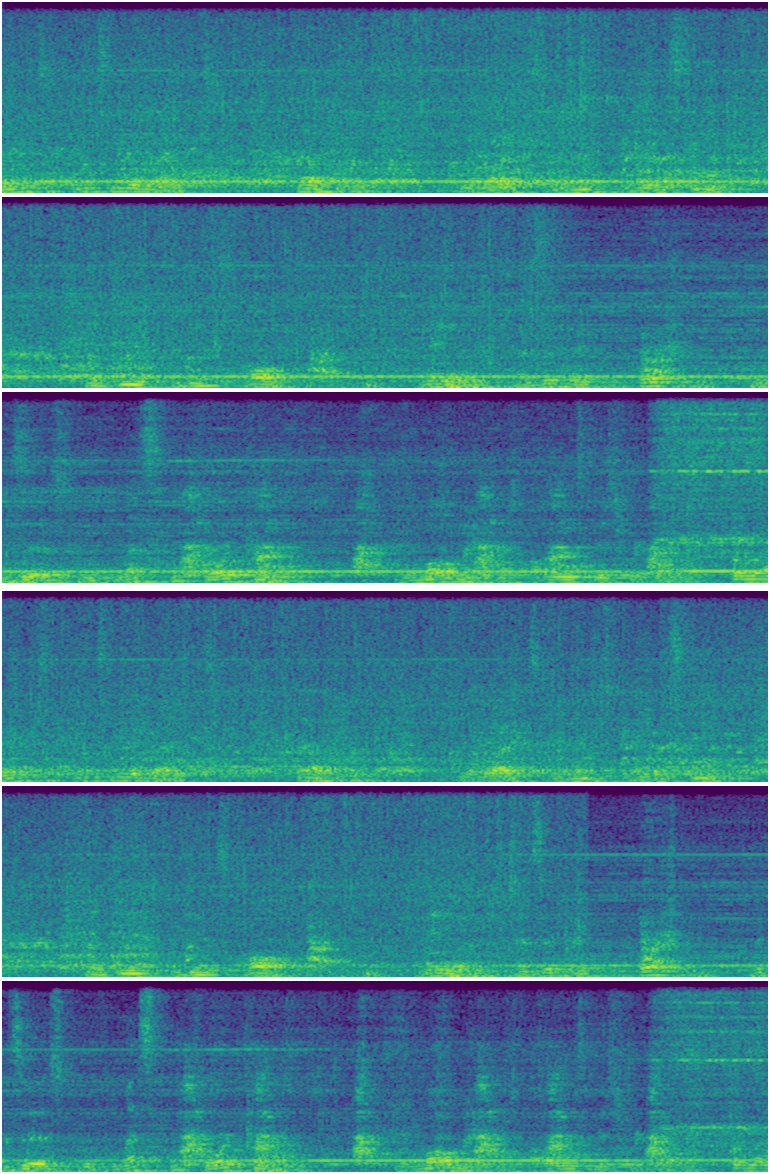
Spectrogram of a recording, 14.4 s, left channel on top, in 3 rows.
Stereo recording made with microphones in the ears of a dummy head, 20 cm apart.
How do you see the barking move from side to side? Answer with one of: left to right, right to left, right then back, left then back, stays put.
left to right.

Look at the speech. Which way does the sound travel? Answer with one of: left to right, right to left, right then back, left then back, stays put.
right then back.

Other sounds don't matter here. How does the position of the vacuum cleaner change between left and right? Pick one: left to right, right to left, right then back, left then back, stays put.
stays put.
